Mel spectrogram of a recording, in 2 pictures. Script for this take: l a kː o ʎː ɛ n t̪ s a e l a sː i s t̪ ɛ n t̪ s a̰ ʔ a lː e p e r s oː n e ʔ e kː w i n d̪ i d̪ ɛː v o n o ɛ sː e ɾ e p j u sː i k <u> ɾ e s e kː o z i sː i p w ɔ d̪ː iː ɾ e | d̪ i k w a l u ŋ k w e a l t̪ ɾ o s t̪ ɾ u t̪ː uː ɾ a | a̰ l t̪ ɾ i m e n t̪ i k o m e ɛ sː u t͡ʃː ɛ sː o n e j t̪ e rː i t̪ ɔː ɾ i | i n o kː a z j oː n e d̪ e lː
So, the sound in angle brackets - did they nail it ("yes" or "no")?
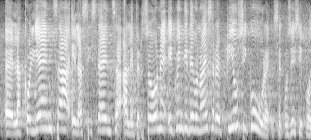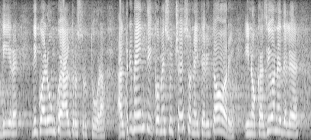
no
